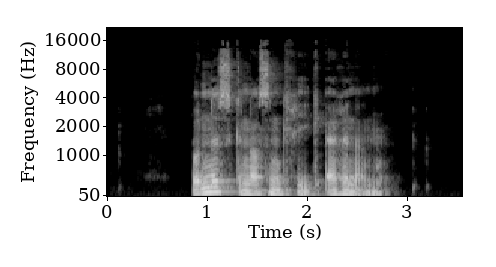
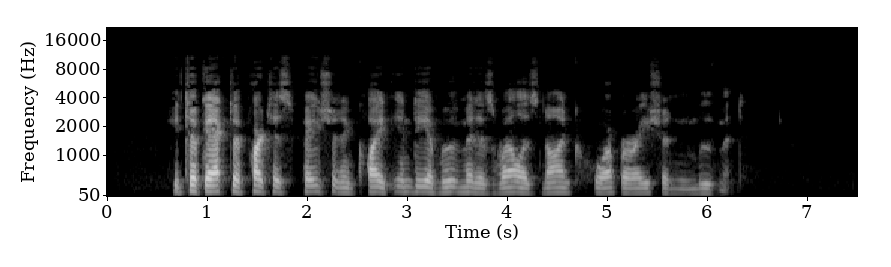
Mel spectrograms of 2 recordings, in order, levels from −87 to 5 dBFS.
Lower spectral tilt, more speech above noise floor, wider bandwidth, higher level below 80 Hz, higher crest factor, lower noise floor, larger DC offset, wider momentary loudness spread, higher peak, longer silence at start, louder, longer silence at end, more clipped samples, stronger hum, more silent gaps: about the same, -5.5 dB/octave vs -5 dB/octave; second, 52 dB vs 57 dB; first, 16.5 kHz vs 10.5 kHz; first, -36 dBFS vs -80 dBFS; about the same, 18 dB vs 22 dB; second, -68 dBFS vs -82 dBFS; neither; second, 11 LU vs 21 LU; about the same, -2 dBFS vs -2 dBFS; first, 0.85 s vs 0.65 s; first, -17 LUFS vs -24 LUFS; second, 0.75 s vs 1.3 s; neither; neither; neither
